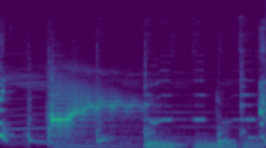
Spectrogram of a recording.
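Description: Comic twang sound effect with a rising pitch, starting suddenly about half a second in and fading over about a second, over background music.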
